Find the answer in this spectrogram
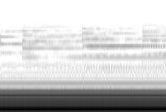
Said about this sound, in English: The bells heralding the end of school makes me jump in my seat.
